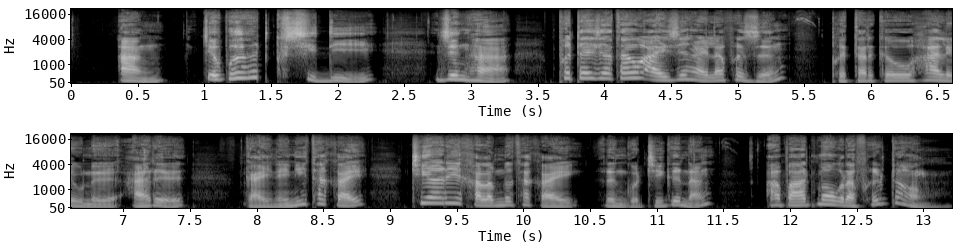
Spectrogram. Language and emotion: Bodo, happy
